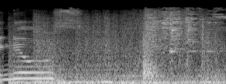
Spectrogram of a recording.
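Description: News-broadcast 'breaking news' sound effect: a swelling rush, then a glass-shatter crash about one and a half seconds in, over a low music bed. A voice holds its last word at the start.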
